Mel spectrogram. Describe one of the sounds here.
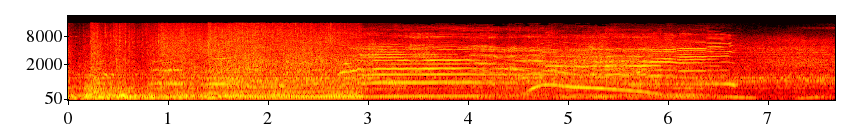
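A middle-aged man screams in terror close by.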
